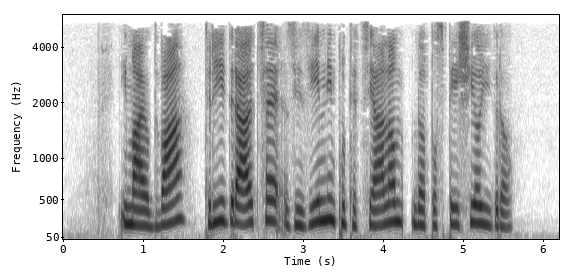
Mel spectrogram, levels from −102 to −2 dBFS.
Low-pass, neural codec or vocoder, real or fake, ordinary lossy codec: 5.4 kHz; codec, 44.1 kHz, 1.7 kbps, Pupu-Codec; fake; MP3, 32 kbps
